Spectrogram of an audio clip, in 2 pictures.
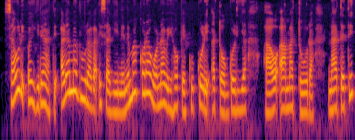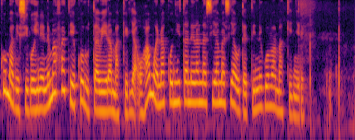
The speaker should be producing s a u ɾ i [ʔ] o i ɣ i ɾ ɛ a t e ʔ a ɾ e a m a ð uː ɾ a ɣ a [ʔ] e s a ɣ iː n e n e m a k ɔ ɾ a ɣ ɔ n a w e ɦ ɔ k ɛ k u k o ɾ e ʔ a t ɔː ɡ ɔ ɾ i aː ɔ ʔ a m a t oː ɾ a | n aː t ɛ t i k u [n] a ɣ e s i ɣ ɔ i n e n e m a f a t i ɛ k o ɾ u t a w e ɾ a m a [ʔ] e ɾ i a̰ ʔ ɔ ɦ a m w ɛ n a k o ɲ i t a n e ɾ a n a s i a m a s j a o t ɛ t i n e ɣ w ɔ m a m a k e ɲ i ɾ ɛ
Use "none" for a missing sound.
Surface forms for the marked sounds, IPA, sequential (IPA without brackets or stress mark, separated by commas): ʔ, ʔ, m, k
